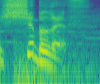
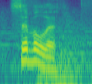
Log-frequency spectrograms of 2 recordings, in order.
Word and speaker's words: Shibboleth: When he said, "No," they said to him, "Then say Shibboleth." And he said, "Sibboleth," for he could not pronounce it right.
